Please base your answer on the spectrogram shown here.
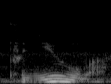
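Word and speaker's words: πνεῦμα: circumflex, pneuma 이런 식으로 발음하시면 됩니다.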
